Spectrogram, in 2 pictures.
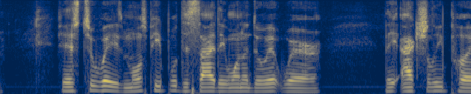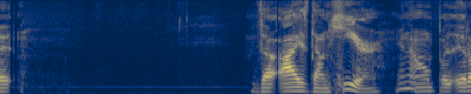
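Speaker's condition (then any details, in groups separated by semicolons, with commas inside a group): No condition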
